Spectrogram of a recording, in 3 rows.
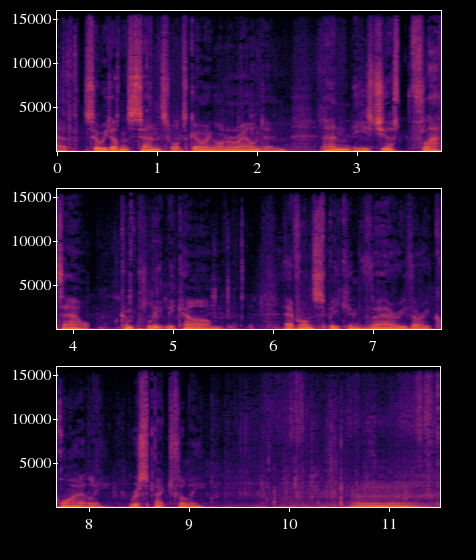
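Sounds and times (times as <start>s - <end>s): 
speech: 0.1s - 9.2s, 10.6s - 11.4s
sedated big cat snoring: 10.6s - 11.4s.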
